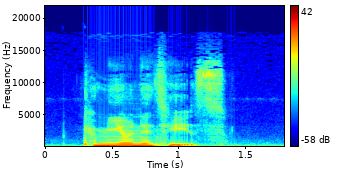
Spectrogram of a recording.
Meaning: plural of community
- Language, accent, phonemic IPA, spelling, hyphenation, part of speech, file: English, US, /kəˈmjuːnɪtiz/, communities, com‧mu‧ni‧ties, noun, En-us-communities.ogg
